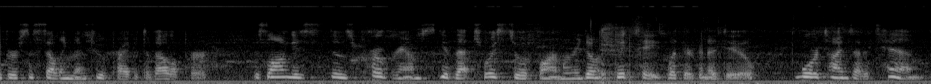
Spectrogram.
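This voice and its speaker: A woman's voice: low voice, vocal fry, dark tone, slight background noise, rough recording. A woman with an American accent, a county official, answering unscripted interview questions.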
